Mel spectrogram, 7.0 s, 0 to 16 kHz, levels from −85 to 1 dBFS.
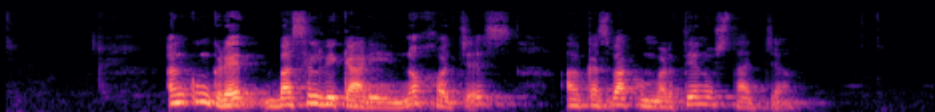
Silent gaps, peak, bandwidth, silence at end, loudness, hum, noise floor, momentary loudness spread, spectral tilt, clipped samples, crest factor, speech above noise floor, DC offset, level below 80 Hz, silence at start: none; -4 dBFS; 11.5 kHz; 1.05 s; -21 LUFS; none; -70 dBFS; 14 LU; -7 dB/octave; under 0.1%; 18 dB; 50 dB; under 0.1%; -62 dBFS; 1.25 s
